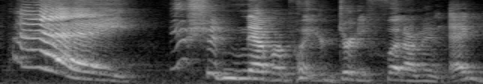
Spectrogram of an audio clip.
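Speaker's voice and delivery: loud, laughing scold, voice up. A narrator's reading. Duck scolding Goose about his dirty foot, loud laughing rebuke. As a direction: shout the telling-off with a laugh. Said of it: "Duck scolded".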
